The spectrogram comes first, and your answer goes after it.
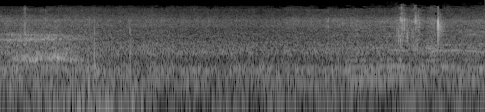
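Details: A dense, steady hum of many honey bees during a hive inspection of a Varroa-infested colony, the volume swelling as the colony grows agitated after the keeper is stung and alarm pheromones spread.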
